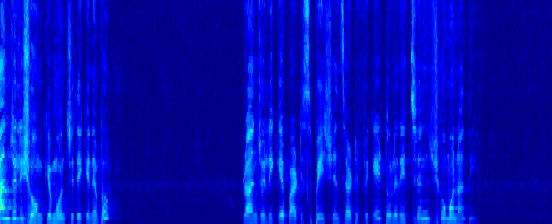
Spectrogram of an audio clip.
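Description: A woman speaks with animation through a microphone and loudspeakers.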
